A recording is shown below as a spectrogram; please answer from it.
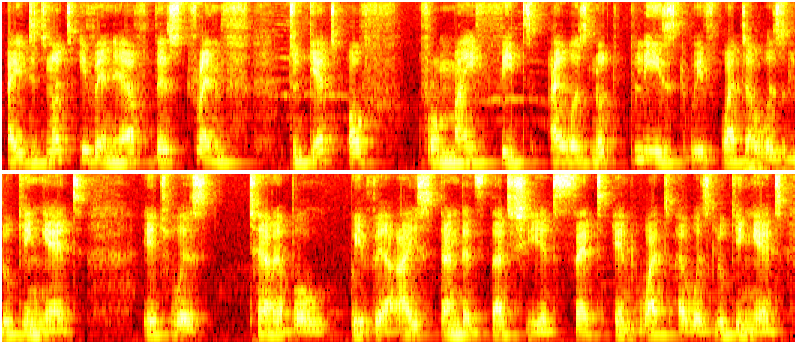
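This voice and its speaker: Male narrator for first-person dramatic tales, medium pitch, deliberate and theatrical, leaning on repetition for effect. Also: poor audio. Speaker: storyteller.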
